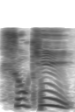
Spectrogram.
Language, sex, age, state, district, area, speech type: Bengali, male, 30-45, West Bengal, South 24 Parganas, rural, read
